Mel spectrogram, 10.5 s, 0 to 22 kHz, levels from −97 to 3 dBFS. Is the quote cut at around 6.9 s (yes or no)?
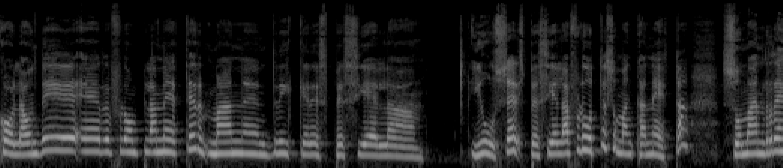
yes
